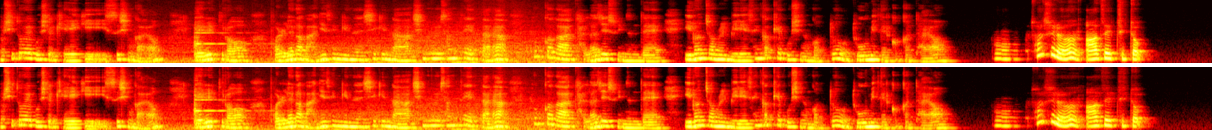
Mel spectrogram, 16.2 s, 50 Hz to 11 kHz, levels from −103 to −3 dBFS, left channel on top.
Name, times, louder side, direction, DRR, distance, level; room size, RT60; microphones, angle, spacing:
voice 1, 0.0-7.0 7.3-12.6, right 1 dB, 30° right, 2.2 m, -26 dB
sound 1, 1.7-7.7, equal, 10° left, 2.7 m, -39 dB
Piano, 2.6-12.2, right 3 dB, 70° right, 4.8 m, -43 dB
voice 2, 13.3-15.3, left 5 dB, 85° left, 0.7 m, -20 dB
10.5 x 8.9 x 2.7 m
head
